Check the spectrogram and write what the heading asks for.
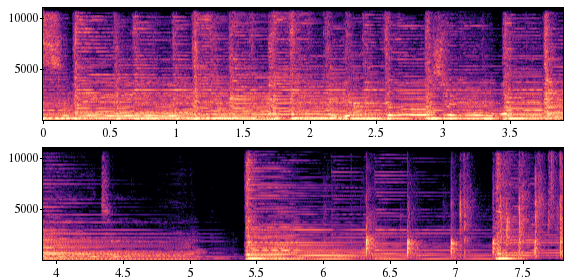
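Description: Steel-string acoustic guitar strumming the closing chords of a song. The playing fades away about four seconds in, then one last strummed chord rings out, and hand clapping starts right at the end.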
